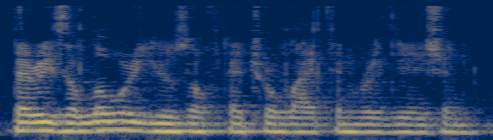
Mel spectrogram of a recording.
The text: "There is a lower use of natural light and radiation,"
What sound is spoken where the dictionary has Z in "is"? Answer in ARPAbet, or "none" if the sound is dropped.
Z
